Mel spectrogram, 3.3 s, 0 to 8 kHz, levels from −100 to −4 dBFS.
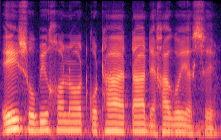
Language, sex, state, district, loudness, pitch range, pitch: Assamese, male, Assam, Kamrup Metropolitan, -19 LUFS, 115-135 Hz, 125 Hz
